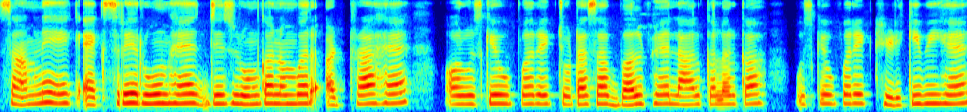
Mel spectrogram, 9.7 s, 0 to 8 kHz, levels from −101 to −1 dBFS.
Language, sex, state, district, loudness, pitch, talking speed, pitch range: Hindi, female, Bihar, Madhepura, -16 LUFS, 235 Hz, 165 wpm, 225-245 Hz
